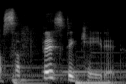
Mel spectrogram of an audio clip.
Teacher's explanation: アクセントは1つ目の I について sophisticated になります。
